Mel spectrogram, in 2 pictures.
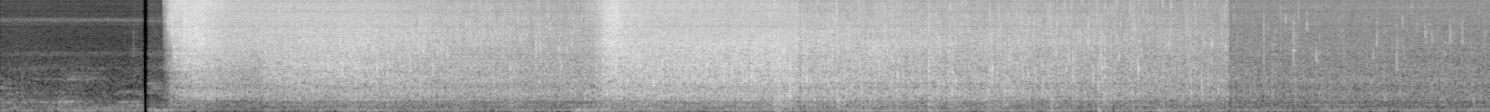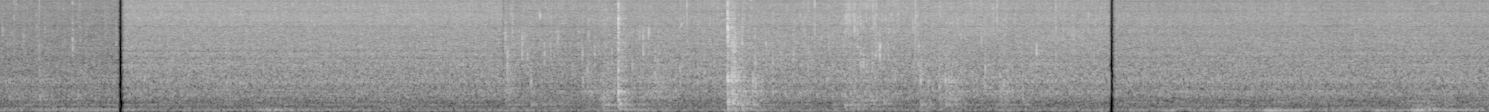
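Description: Potato fries deep-frying in oil in a steel pan. A loud sizzle starts suddenly about two seconds in and surges again about six seconds in. It then settles into a quieter, steady frying sizzle as the chips cook, with a couple of short clicks partway through.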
